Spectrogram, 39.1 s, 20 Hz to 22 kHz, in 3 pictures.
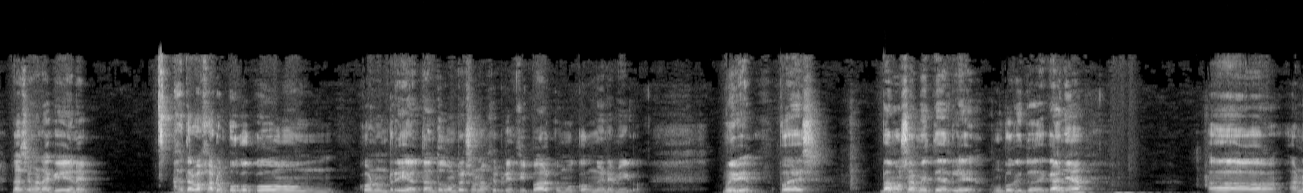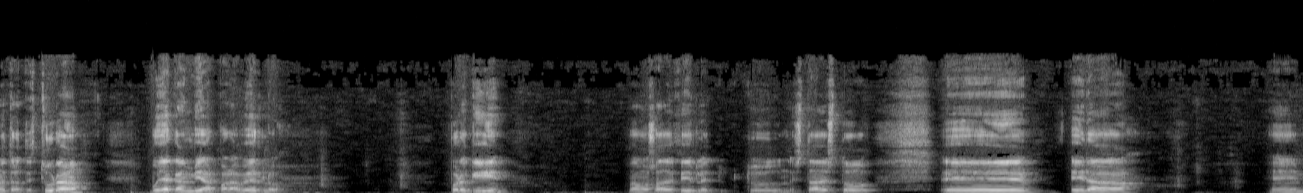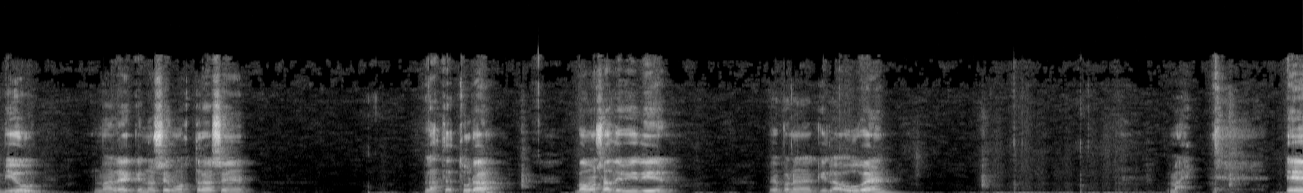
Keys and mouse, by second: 14.3-15.9 drag, 15.9-18.9 ctrl+middle drag, 18.9-30.8 drag, 30.8-32.2 ctrl+middle drag, 32.2-35.4 drag, 35.4 ctrl+middle click, 36.2-37.7 drag, 37.7-39.0 ctrl+middle drag.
